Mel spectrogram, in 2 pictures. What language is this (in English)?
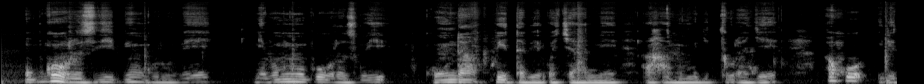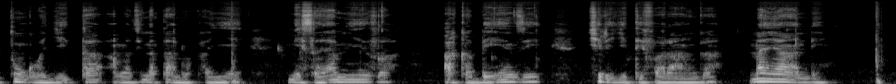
Kinyarwanda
